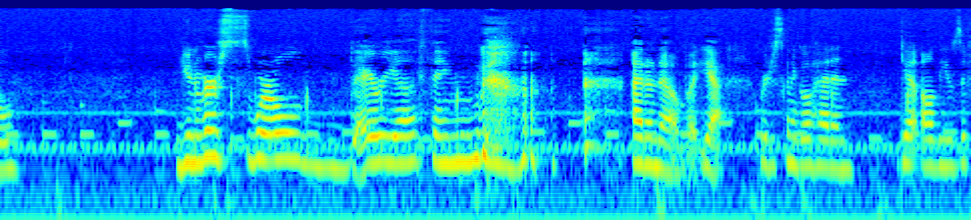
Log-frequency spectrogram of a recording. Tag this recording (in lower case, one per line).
music
speech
